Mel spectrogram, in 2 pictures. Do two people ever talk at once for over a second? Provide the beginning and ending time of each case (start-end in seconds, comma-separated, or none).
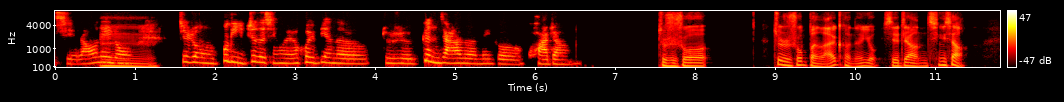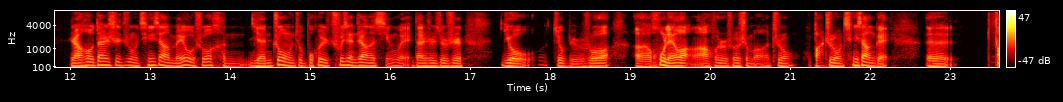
none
